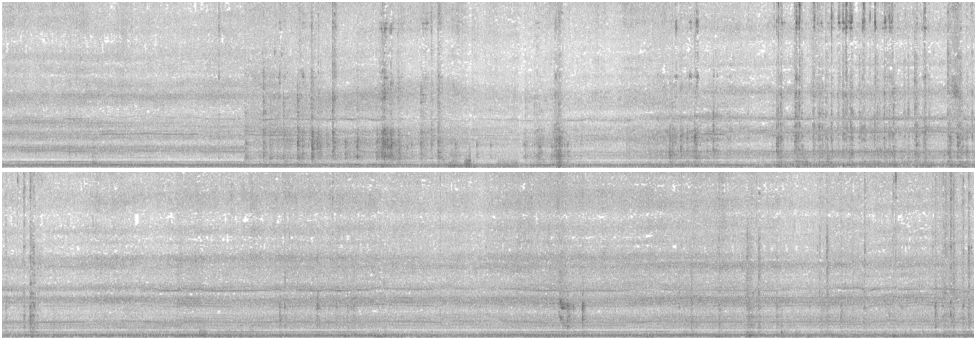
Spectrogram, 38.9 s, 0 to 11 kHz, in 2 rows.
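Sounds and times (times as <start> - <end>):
diesel engine running: 0.0 - 38.9.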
